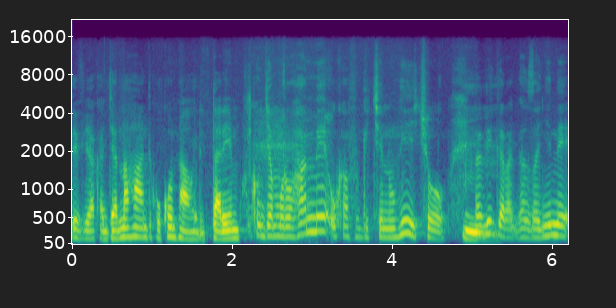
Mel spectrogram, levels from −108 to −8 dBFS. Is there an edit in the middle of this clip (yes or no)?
yes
